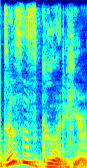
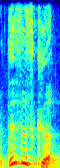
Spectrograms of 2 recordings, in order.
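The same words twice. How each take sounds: First: Said in the usual way. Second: Said up high, savoring it; a delighted higher echo; pitched-up praise; high emphatic repeat. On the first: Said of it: "repeats the verdict". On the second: Real, not acted. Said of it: "repeats it higher".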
